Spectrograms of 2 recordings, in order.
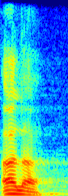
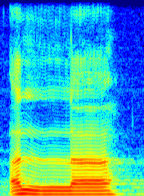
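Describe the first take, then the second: First: The l sound is short, not held. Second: The l sound is held longer than normal. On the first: The speaker calls it wrong. "don't say ala" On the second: The speaker calls it right. "you say Allah"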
